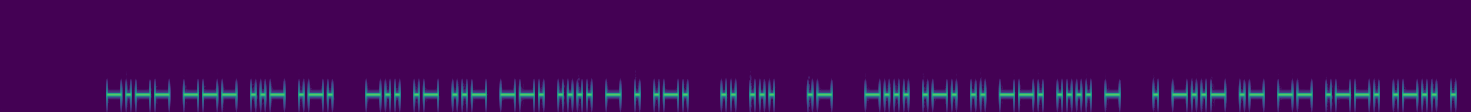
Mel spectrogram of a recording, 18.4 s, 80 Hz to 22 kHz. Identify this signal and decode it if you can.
Morse code, heard as a keyed tone, about 20 wpm, 700 Hz. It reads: YOUR DAUGHTER IS A BRIGHT EXAMPLE
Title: Sentences from Top 1600 Words 20wpm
